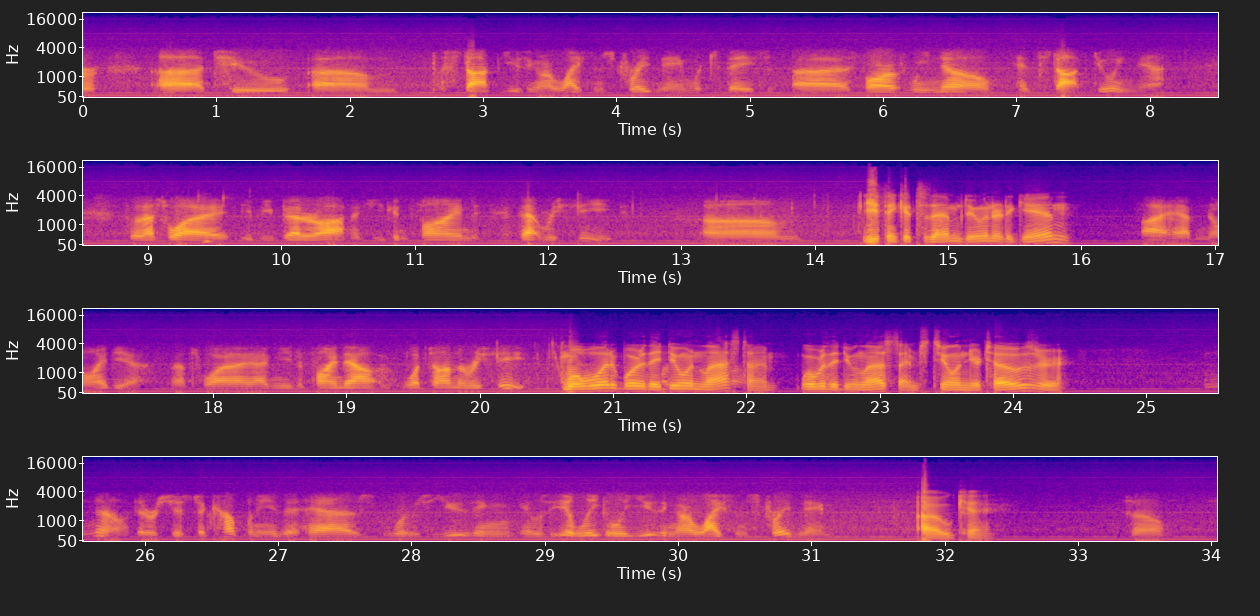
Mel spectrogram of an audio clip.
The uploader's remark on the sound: …'s Personal Prank Phone Calls Collection.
